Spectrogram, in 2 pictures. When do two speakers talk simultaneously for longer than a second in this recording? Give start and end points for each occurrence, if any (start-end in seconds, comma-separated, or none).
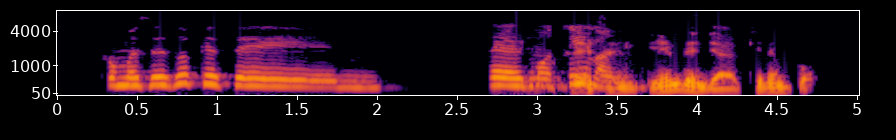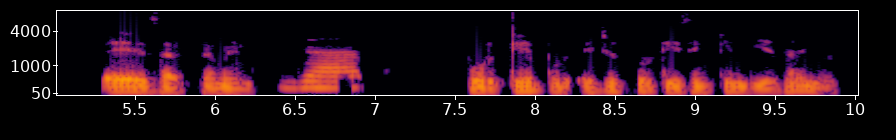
none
